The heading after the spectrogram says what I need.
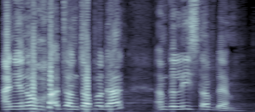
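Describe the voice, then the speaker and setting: A man preaching a sermon into a microphone before an audience, with a loud voice and talk broken by fillers and restarts. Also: high-pitched, brisk, big-room sound. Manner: loud voice, talks in bursts with many fillers and restarts. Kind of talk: sermon retelling a Bible story.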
